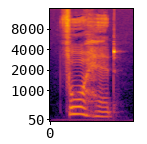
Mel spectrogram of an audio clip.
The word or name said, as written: forehead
